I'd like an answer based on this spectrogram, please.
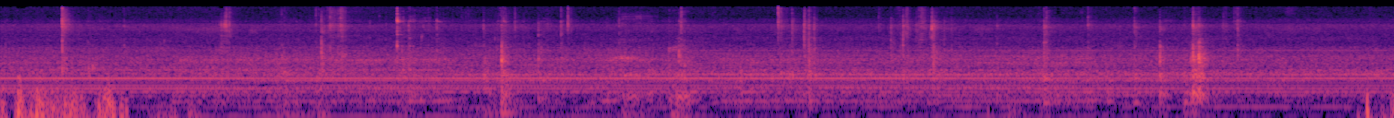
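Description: Hands handling test gear and wiring: scattered light clicks and taps, with a low rumble of handling in the first second or so, over a steady electrical hum.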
